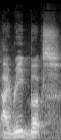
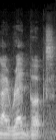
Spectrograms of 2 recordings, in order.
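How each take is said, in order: First: The verb is said in its present-tense form. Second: The verb is said in its past-tense form. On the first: The reading happens now. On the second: The reading happened in the past. "When I was young"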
